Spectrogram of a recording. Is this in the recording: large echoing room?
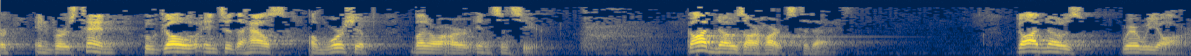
yes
